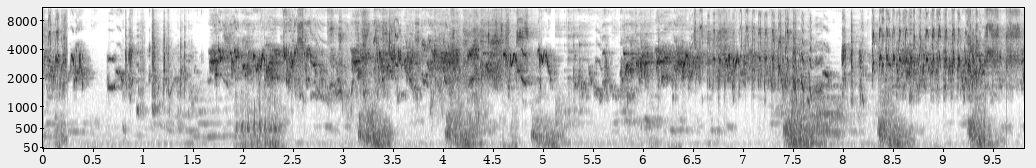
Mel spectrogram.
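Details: A flock of budgerigars warbling on a quiet morning: a rapid, chattering mix of chirps and squawks in long bursts, broken by short pauses and faint low taps.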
